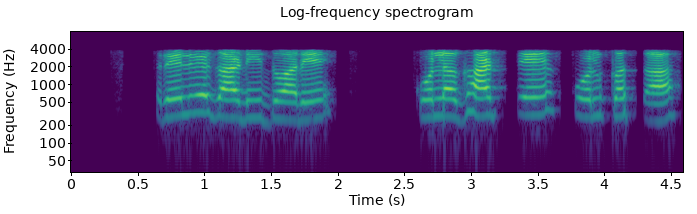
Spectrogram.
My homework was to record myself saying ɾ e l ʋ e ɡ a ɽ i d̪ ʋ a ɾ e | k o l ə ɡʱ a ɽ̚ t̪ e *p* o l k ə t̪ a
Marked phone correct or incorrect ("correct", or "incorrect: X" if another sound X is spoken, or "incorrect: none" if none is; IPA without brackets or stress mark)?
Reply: incorrect: k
